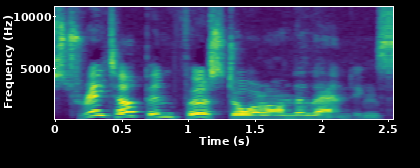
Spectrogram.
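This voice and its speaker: A woman's put-on character voice, high-pitched and fairly slow, with very wide pitch swings. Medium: read story. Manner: outraged, prim.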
